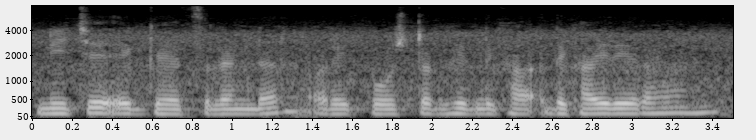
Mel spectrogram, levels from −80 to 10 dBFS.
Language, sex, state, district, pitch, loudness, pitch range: Hindi, male, Uttar Pradesh, Lalitpur, 130 Hz, -17 LUFS, 125-135 Hz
